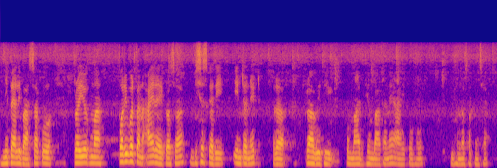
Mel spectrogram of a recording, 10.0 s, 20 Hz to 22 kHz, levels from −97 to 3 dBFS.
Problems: background sounds at intervals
